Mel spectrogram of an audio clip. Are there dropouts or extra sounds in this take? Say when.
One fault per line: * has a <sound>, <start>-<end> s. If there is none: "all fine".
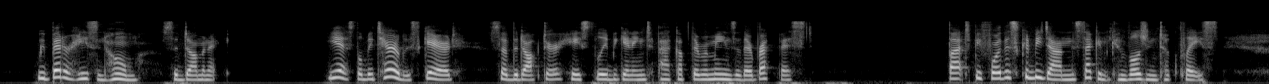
all fine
